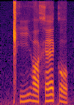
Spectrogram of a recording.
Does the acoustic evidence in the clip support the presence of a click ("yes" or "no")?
yes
